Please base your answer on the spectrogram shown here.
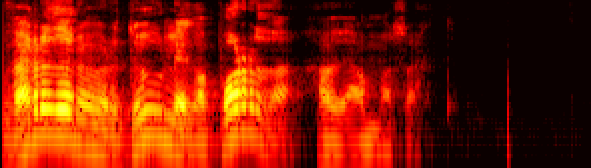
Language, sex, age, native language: Icelandic, female, 50-59, Icelandic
